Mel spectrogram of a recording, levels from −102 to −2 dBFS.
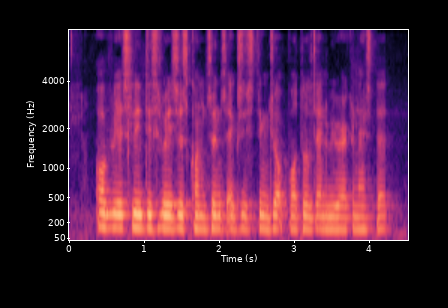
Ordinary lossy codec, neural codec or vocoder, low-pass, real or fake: none; codec, 16 kHz, 16 kbps, FreqCodec, smaller model; none; fake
